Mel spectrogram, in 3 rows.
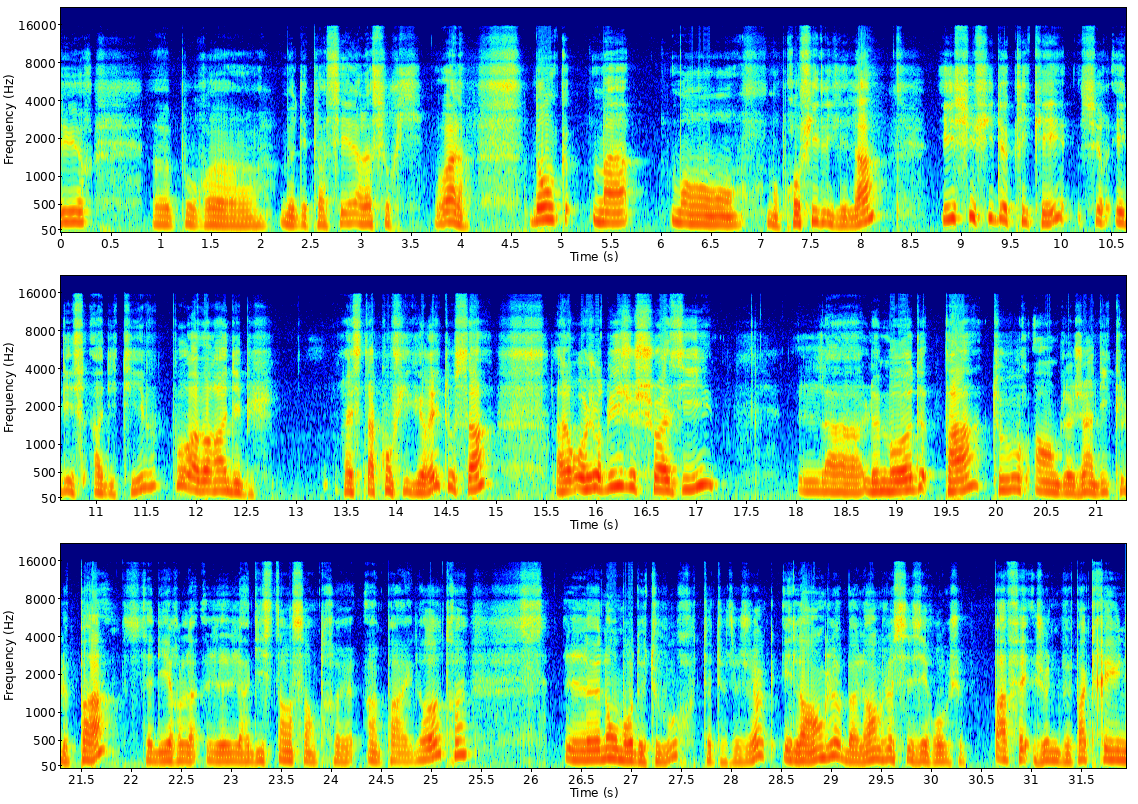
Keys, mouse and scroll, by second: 3.0 click, 4.6-5.4 right drag, 5.6-5.9 scroll up 1, 6.1-6.8 right drag, 10.4 click, 11.5-12.3 scroll down 2, 12.6-13.3 right drag, 17.3 click.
